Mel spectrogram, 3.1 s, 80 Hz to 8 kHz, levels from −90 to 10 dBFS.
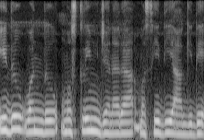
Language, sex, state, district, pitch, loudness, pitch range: Kannada, female, Karnataka, Chamarajanagar, 195 Hz, -15 LUFS, 185-205 Hz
